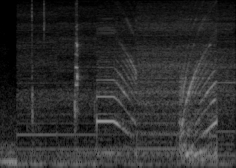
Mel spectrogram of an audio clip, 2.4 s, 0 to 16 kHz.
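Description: Ultimaker 3D printer's stepper motors whining as the print head moves at the start of a print: the pitch holds on steady notes, slides down about a second in, and climbs again near the end, with a few light clicks in the first second.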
